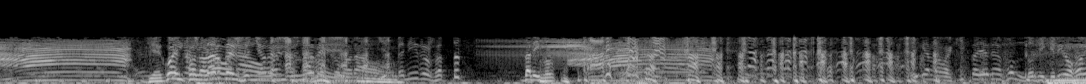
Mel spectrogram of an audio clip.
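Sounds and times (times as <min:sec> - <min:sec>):
dairy cow mooing: 0:00.0 - 0:01.5, 0:04.8 - 0:07.3, 0:10.5 - 0:10.8
speech: 0:01.5 - 0:10.8
laughter: 0:02.1 - 0:04.7, 0:05.4 - 0:10.5.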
